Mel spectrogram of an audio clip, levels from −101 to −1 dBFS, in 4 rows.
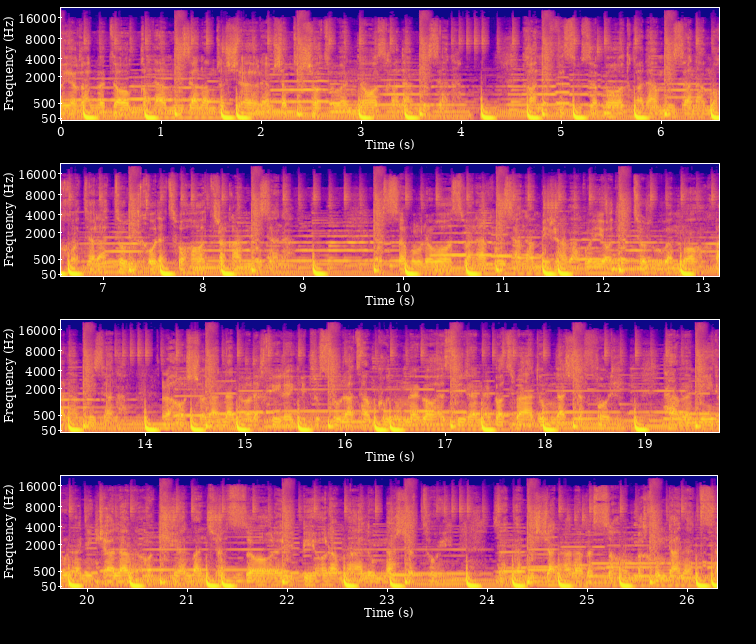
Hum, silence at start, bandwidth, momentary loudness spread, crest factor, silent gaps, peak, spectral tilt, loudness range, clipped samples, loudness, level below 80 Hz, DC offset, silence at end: none; 0 s; 17.5 kHz; 4 LU; 10 dB; none; 0 dBFS; -6 dB/octave; 1 LU; under 0.1%; -11 LUFS; -14 dBFS; under 0.1%; 0 s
